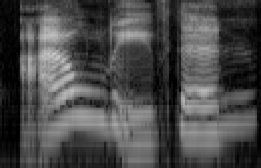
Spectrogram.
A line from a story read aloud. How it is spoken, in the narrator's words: she said, sadly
